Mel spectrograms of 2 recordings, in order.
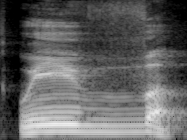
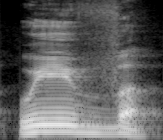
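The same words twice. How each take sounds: First: The words merge into one contracted syllable. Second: The same.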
